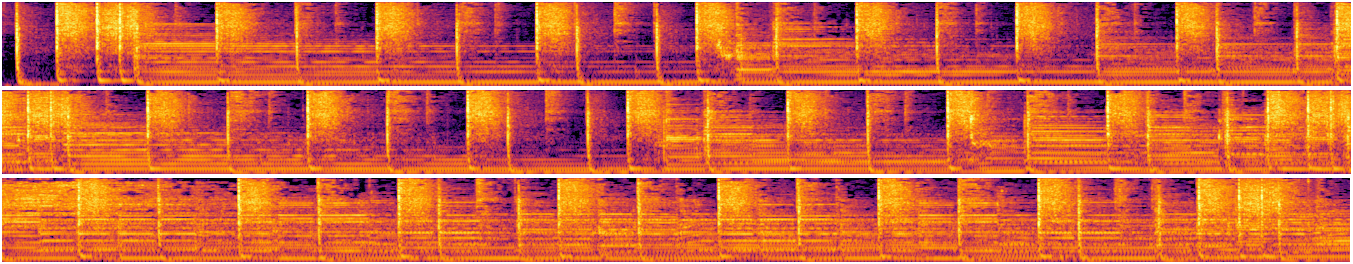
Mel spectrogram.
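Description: A full pop song by a Scottish singer plays loud and steady for the whole stretch, with a driving regular beat, layered instruments and a warm, sustained harmonic bed underneath.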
